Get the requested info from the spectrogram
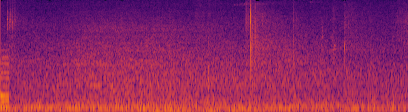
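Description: Steady low background rumble with no clear source, with a single faint click about two and a half seconds in.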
